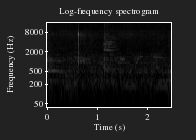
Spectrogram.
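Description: A cat's short, high-pitched meow about a second in, just after a single sharp click.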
